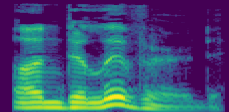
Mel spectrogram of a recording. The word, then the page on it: undelivered: British English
